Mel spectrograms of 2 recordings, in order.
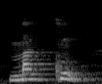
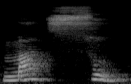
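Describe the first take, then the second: First: The middle consonant is not an s sound. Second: The middle consonant is an s sound. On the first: "si j'enlève la cédille, je vais prononcer macon" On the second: "avec la cédille, je vais obtenir le son se"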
